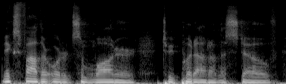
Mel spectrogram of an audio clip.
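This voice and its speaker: Deep-voiced man reading a story. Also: a little fast, mellow. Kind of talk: scripted literary narration.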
